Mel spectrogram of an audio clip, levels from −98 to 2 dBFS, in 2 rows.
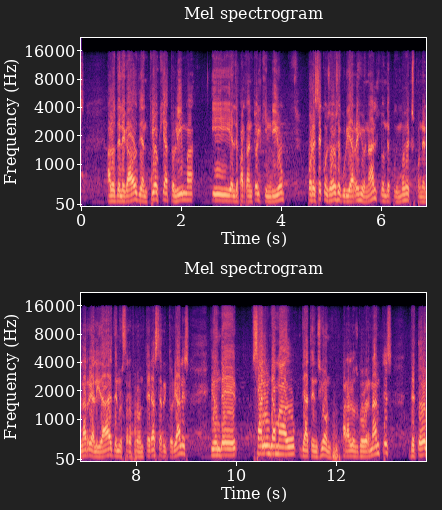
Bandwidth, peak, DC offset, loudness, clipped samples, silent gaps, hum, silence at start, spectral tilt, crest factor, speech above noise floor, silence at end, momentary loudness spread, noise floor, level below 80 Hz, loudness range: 16 kHz; -2 dBFS; under 0.1%; -15 LUFS; under 0.1%; none; none; 0 s; -3.5 dB/octave; 12 dB; 24 dB; 0 s; 9 LU; -39 dBFS; -52 dBFS; 3 LU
